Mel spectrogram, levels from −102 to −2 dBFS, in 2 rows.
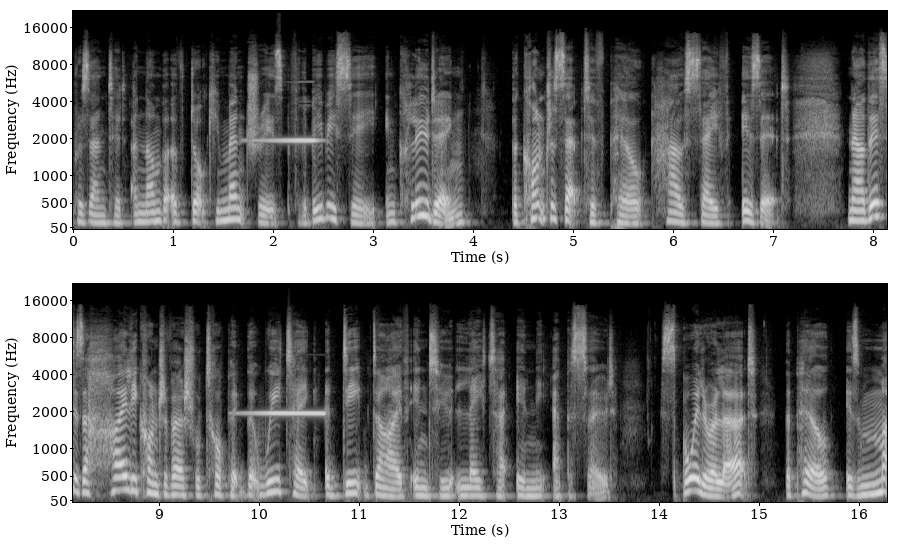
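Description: A microphone is picking up the loudspeaker it feeds, and the loop runs away at 1.9 kHz, giving loudspeaker feedback squeal from 1.67 to 2.59 s after "a number of" and from 9.69 to 10.68 s after "highly controversial". Each time a tone swells over about half a second to around 5 dB above the speech.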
